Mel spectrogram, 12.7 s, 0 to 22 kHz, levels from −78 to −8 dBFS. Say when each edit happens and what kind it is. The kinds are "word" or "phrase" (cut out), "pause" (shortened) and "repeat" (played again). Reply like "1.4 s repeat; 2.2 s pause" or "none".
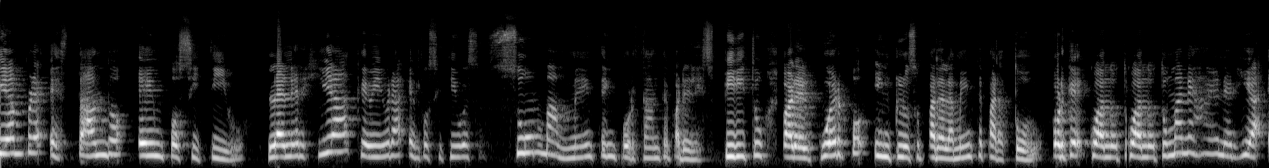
2.6 s pause; 6.7 s phrase; 7.8 s pause; 9.2 s word; 10.5 s pause; 11.2 s repeat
